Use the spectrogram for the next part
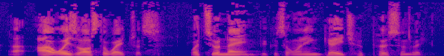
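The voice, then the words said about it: South African accent. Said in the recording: “where are you from? Because of the accent. ... we're actually from South Africa”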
